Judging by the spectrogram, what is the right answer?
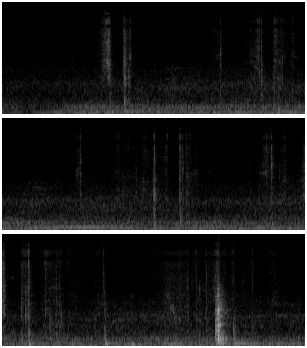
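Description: Tarot cards being shuffled and drawn by hand: scattered soft flicks and slides of card stock over a faint low hum, with one sharp tap on the table about twelve seconds in.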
